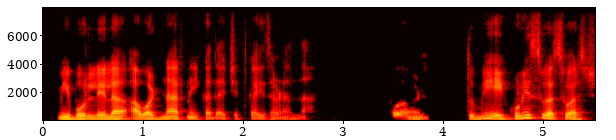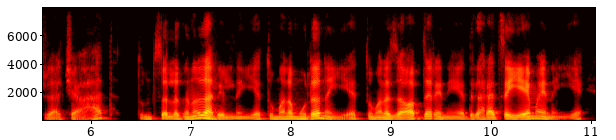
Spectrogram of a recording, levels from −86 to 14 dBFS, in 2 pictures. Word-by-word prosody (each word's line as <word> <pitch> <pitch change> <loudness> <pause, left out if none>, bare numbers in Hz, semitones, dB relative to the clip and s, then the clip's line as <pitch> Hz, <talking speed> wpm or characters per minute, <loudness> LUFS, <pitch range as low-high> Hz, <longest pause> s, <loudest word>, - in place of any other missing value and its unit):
मी 125 -1 +3
बोललेलं 125 +2 +3
आवडणार 120 +5 +2
नाही 95 - -4
कदाचित - - -8
काही 80 +1 -7
जणांना. - - -13 0.9
पण - - -4 0.4
तुम्ही 155 +4 -1
19 155 +11 0
प्लस 190 - +2
वर्षाचे 110 +1 -3
आहात, - - -6 0.4
तुमचं - - -2
लग्न 125 +8 0
झालेलं 100 - +5
नाहीये, 85 +5 -4
तुम्हाला 120 +3 -1
मुलं 125 +7 +3
नाहीयेत, 135 -2 -4
तुम्हाला 115 -1 +1
जबाबदाऱ्या 130 +6 +2
नाहीयेत, 95 +1 -5
घराचे 105 +5 +1 0.2
E-M-I 155 -3 +2
नाही 90 -1 -10
आहे. 115 - -7
120 Hz, 145 wpm, -25 LUFS, 105-135 Hz, 0.9 s, झालेलं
